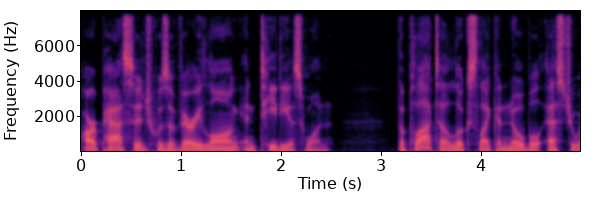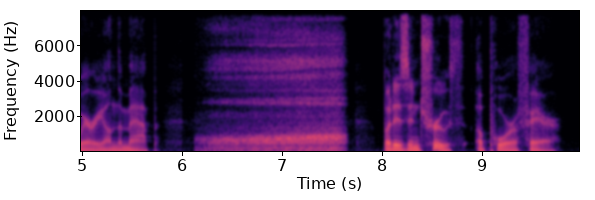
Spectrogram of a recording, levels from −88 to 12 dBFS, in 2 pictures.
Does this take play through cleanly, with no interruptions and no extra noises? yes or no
no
